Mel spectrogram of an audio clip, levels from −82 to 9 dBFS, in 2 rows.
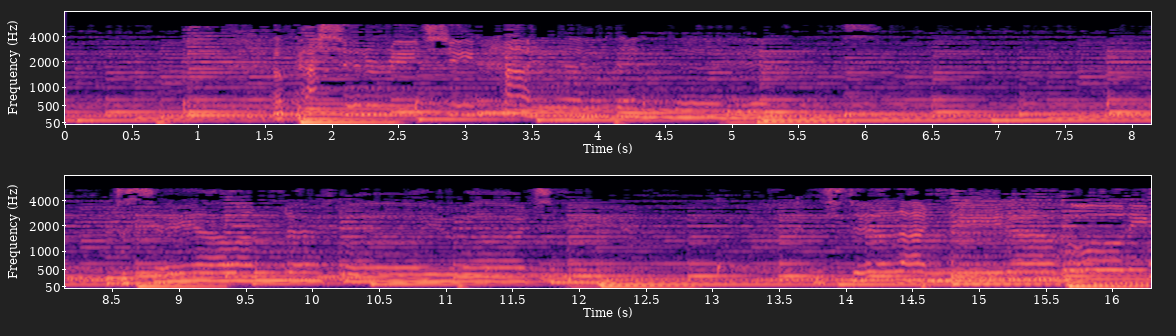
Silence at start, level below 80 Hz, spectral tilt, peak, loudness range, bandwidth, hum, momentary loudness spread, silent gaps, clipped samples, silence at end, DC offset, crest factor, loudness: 0 s; -26 dBFS; -11 dB/octave; -2 dBFS; 3 LU; 5.8 kHz; none; 6 LU; none; under 0.1%; 0 s; under 0.1%; 16 dB; -18 LUFS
